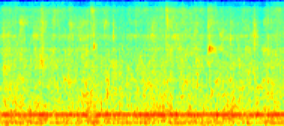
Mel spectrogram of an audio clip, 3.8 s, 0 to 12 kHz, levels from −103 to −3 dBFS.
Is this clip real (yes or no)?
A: no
